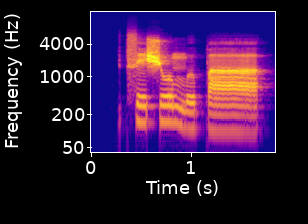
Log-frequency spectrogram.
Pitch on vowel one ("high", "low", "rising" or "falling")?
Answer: high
